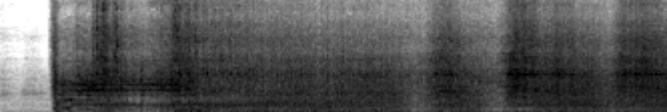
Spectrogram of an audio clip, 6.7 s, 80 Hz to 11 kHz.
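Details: 1964 Cadillac Fleetwood on a motorhome chassis with a 429 V8, newly fitted replacement carburetor primed by hand: starter catches fast and the engine settles into a steady, fairly even idle with no misses, knocks or stumbles; normal start.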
